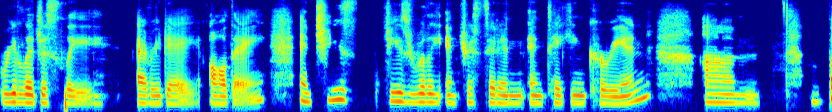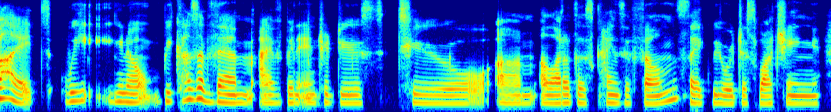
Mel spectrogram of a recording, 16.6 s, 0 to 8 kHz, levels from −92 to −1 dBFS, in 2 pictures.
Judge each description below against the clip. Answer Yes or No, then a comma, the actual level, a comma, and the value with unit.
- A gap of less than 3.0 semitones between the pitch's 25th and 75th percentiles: Yes, narrow, 2.5 semitones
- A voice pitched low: No, medium, 165 Hz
